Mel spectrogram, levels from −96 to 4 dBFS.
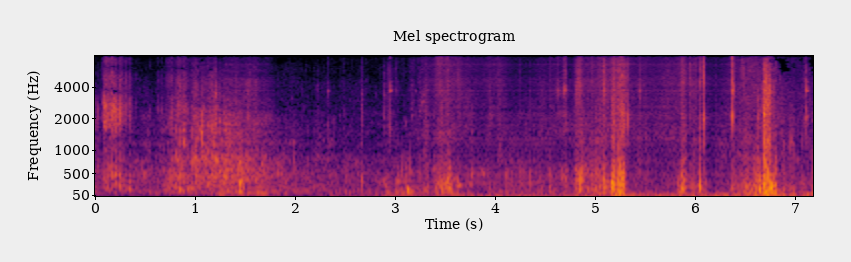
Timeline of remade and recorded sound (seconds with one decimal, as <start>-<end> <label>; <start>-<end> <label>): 0.0-1.3 recorded; 1.3-1.8 remade; 1.8-3.3 recorded; 3.3-6.4 remade; 6.4-7.2 recorded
